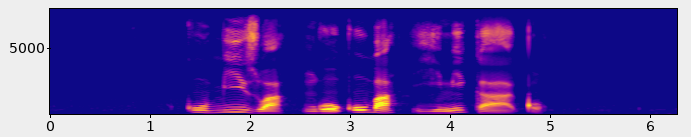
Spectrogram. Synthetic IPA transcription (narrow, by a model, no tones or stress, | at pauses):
kʼuɓizwa | ŋɡʱokʼuɓajimiɡ̥ʱaːǃɔ̰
